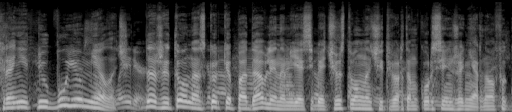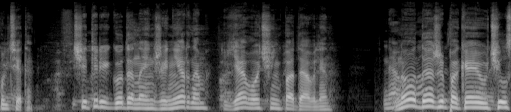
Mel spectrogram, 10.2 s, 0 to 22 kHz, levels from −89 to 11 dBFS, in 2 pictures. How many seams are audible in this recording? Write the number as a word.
zero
